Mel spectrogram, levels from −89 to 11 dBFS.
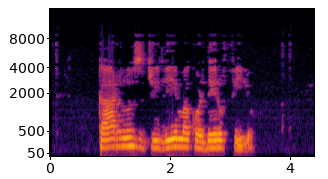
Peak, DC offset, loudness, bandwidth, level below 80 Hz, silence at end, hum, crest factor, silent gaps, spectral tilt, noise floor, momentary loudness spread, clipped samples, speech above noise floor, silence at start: -2 dBFS; under 0.1%; -14 LUFS; 7.8 kHz; -56 dBFS; 1 s; none; 14 dB; none; -7 dB/octave; -61 dBFS; 8 LU; under 0.1%; 49 dB; 0.8 s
